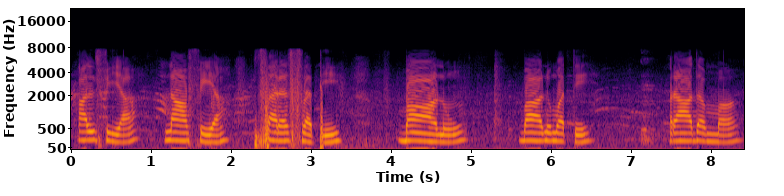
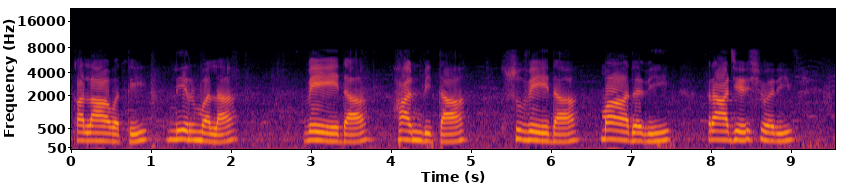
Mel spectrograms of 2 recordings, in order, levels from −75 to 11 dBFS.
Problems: none marked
